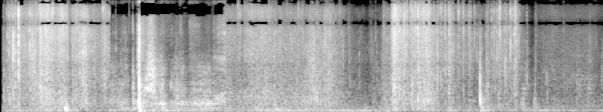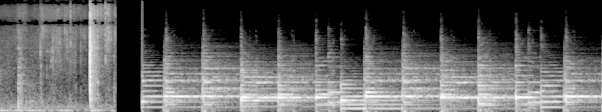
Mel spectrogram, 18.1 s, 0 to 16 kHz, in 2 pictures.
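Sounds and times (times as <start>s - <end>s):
plastic packaging crinkling: 0.0s - 2.1s, 3.3s - 8.2s.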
